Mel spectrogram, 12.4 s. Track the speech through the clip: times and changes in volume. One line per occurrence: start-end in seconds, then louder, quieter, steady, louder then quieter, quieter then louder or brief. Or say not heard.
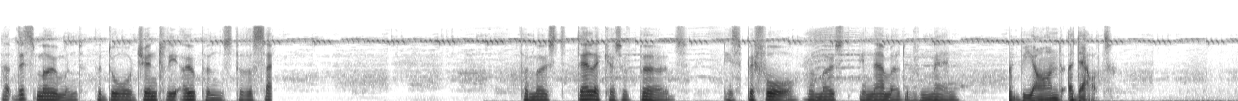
0.0-2.8 brief
5.2-12.3 quieter.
